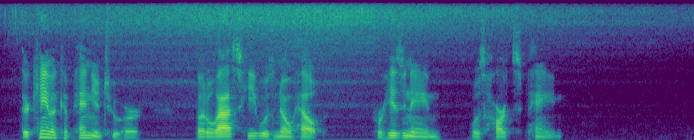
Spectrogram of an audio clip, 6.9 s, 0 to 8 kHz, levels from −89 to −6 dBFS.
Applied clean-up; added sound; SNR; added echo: none; Rattle (instrument); 12 dB; none.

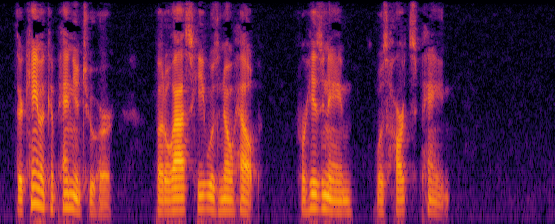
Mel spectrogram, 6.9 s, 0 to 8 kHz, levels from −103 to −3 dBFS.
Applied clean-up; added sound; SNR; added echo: none; none; none; none.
